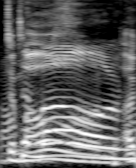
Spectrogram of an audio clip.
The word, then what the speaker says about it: Damon: That's, am I saying that right? – Damon.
